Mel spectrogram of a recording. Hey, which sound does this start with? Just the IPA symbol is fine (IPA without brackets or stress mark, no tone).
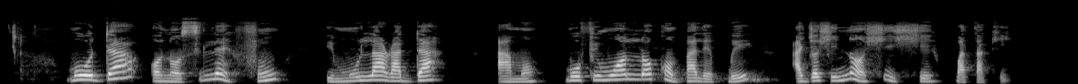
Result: m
